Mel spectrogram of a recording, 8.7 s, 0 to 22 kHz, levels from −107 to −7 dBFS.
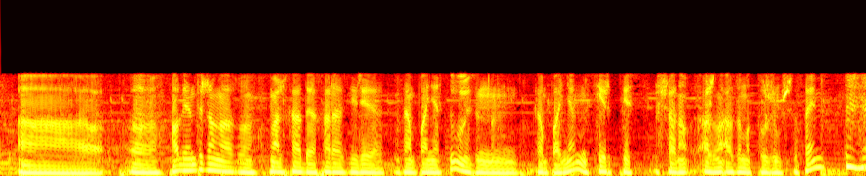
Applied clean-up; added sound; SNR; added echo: none; none; none; none.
